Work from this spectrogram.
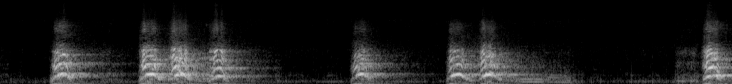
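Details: Domestic dog giving bursts of two or three rapid barks separated by short silences, each bark harsh and resonant with a faint low growl trailing after some.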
